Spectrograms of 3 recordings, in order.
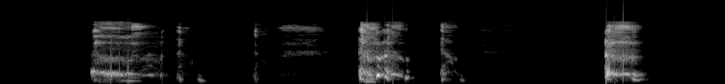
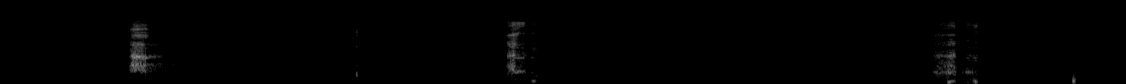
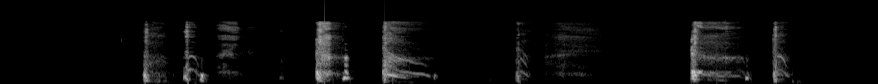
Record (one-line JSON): {"three_cough_length": "7.3 s", "three_cough_amplitude": 25516, "three_cough_signal_mean_std_ratio": 0.33, "exhalation_length": "11.3 s", "exhalation_amplitude": 2456, "exhalation_signal_mean_std_ratio": 0.17, "cough_length": "8.8 s", "cough_amplitude": 18682, "cough_signal_mean_std_ratio": 0.26, "survey_phase": "beta (2021-08-13 to 2022-03-07)", "age": "18-44", "gender": "Female", "wearing_mask": "No", "symptom_cough_any": true, "symptom_new_continuous_cough": true, "symptom_runny_or_blocked_nose": true, "symptom_shortness_of_breath": true, "symptom_sore_throat": true, "symptom_fatigue": true, "symptom_fever_high_temperature": true, "symptom_headache": true, "symptom_change_to_sense_of_smell_or_taste": true, "symptom_onset": "4 days", "smoker_status": "Never smoked", "respiratory_condition_asthma": false, "respiratory_condition_other": false, "recruitment_source": "Test and Trace", "submission_delay": "3 days", "covid_test_result": "Positive", "covid_test_method": "RT-qPCR"}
